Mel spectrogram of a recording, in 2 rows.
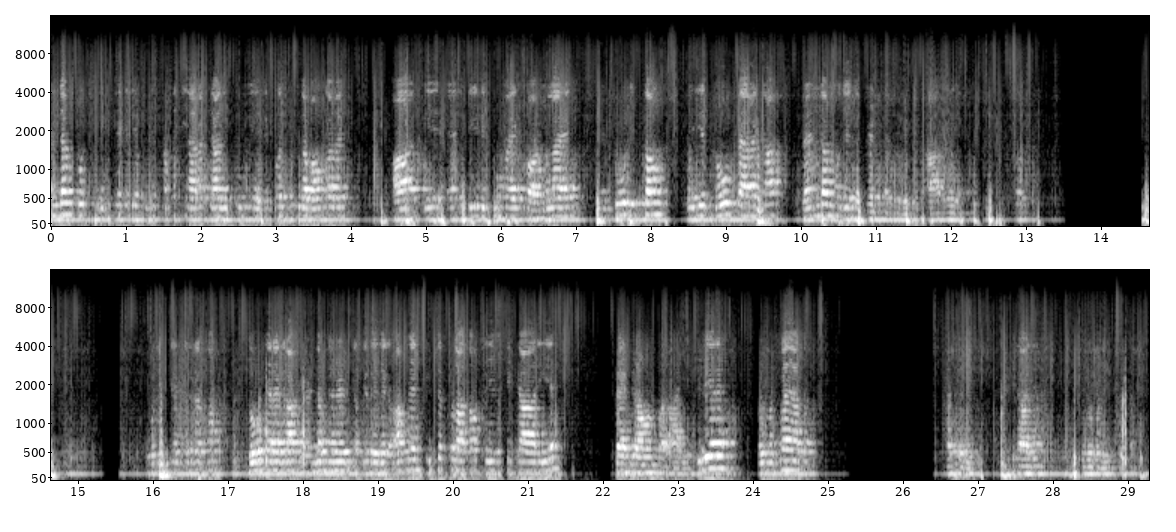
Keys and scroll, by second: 3.0 =, 7.2 2, 27.5 ctrl+a.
